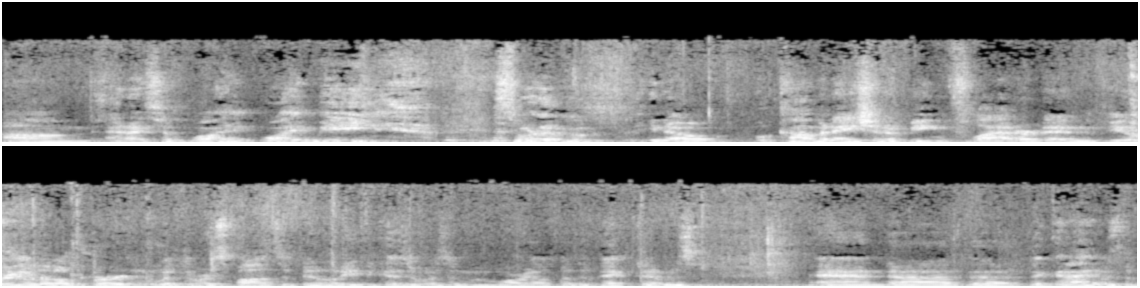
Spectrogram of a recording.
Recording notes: Recorded aboard the Freedom of the Seas Royal Caribbean ship for JoCo Cruise Crazy 3. Volunteered to record this panel.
